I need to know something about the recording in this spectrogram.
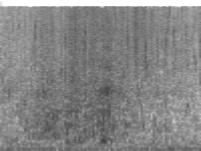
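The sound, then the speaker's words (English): Water trickles and splashes steadily as someone climbs out of an indoor pool, a busy spattering of drips and sloshing that holds at a fairly even level for a couple of seconds, with no voices. “Here, grab my hand and help me out of the water.”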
